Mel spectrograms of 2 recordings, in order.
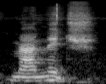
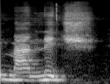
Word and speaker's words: manage: Manage it as in bridge. Manage. Now why do we say age and here we say manage?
